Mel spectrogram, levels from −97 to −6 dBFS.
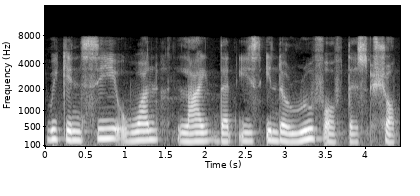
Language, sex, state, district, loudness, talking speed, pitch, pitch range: English, female, Nagaland, Dimapur, -15 LUFS, 175 wpm, 190 Hz, 175-205 Hz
